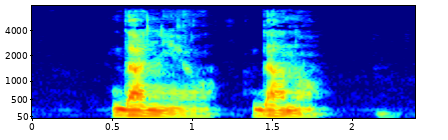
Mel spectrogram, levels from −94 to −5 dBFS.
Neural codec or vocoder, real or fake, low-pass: none; real; 7.2 kHz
